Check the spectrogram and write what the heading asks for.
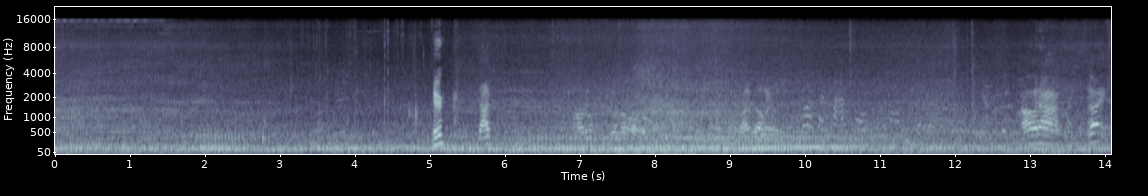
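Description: Tuk-tuk engine running with a steady low hum, with scattered street voices over it.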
